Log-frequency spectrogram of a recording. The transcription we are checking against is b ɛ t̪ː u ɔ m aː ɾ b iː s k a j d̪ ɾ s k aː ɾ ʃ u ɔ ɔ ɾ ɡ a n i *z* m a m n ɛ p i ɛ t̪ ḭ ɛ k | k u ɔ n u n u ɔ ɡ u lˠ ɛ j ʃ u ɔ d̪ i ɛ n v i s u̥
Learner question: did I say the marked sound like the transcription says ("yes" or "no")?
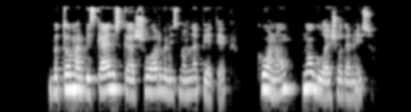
no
